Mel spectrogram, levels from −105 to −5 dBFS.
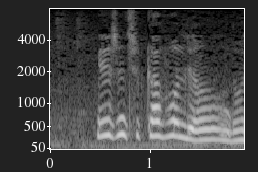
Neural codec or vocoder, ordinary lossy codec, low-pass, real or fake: none; none; none; real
